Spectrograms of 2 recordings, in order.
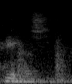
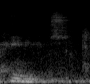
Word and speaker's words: heinous: First of all, it's pronounced heinous, not heinous.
